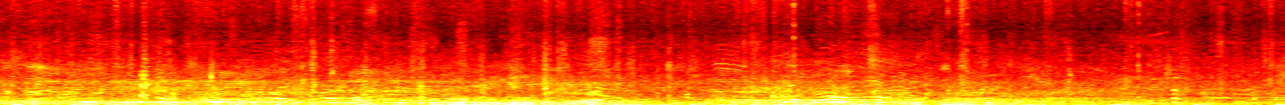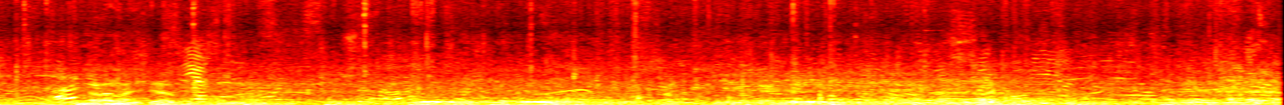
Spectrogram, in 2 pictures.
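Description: A large crowd chatters and murmurs all around outdoors.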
